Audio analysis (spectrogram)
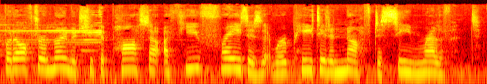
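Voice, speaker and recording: A woman narrating a fantasy story in a measured, wry storytelling manner. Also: fairly high pitch. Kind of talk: dramatic fan fiction narration. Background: music.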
